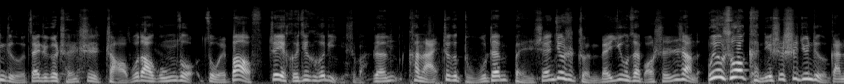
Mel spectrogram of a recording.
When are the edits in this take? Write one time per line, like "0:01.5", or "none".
0:03.7
0:06.4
